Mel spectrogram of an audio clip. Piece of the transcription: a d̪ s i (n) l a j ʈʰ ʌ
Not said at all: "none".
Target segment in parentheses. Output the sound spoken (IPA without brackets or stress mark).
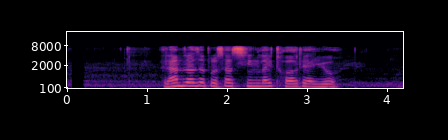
ŋ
